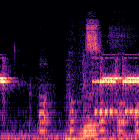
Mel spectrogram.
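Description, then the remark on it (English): A phone rings with a steady electronic tone that cuts out briefly and then resumes, while people talk over it; the incoming call goes unanswered during a live recording. “Yeah, to whoever's calling, this is why we didn't answer the phone.”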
